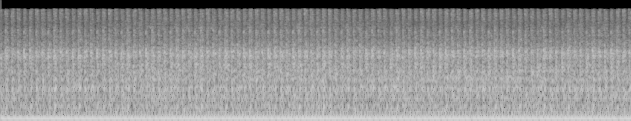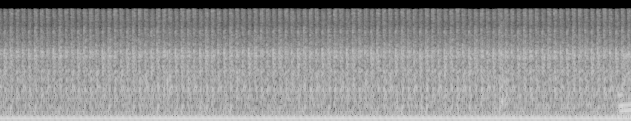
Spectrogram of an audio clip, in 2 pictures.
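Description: Close up, a Seat Altea engine idles just after starting, running on a cylinder head taken from a scrapyard car and missing one bolt, with a steady, even rumbling drone and no talking.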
